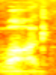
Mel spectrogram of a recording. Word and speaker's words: Waaagh: And as an aside, don't at me for saying the G. Everybody knows that orcs from south of the galactic equator pronounce the G.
